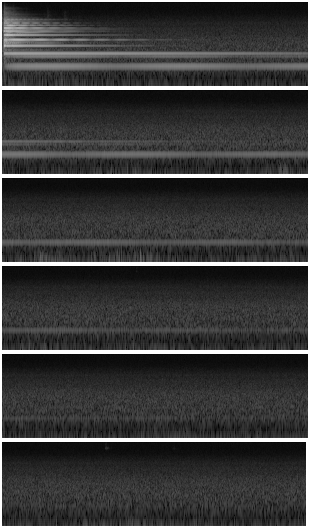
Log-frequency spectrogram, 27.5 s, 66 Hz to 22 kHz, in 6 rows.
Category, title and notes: Sound effects > Other mechanisms, engines, machines
250712 01h02 Esperaza Church bell - MKE600
Subject : Esperaza chuch bell recorded from the bin area. A high quality snippet from a longer recording. Sennheiser MKE600 with stock windcover P48, no filter. Weather : Clear sky, little wind. Processing : Trimmed in Audacity.
11260, 2025, Aude, bell, chuch, church-bell, Esperaza, FR-AV2, Hypercardioid, Juillet, July, MKE-600, MKE600, ring, Sennheiser, Shotgun-mic, Shotgun-microphone, Single-mic-mono, Tascam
